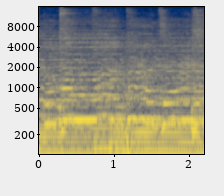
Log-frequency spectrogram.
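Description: A song performed live: a voice singing over electronic keyboard backing, with a strong bass line and a steady beat.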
